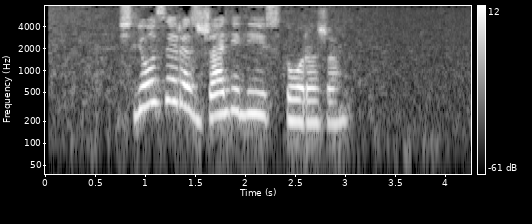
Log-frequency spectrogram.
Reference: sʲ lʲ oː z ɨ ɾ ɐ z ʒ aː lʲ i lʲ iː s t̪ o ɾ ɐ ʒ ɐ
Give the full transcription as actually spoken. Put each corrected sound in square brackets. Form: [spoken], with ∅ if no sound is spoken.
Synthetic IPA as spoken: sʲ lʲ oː z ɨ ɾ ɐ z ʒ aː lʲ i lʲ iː s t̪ o ɾ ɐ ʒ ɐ

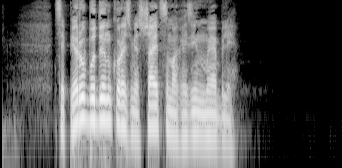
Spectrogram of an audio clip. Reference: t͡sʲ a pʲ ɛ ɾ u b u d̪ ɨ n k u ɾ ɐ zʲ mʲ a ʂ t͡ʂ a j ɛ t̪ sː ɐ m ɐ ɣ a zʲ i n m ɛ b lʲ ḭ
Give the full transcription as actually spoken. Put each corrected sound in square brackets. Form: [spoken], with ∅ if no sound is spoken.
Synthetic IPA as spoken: t͡sʲ a pʲ ɛ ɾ u b u d̪ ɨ n k u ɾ ɐ zʲ mʲ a ʂ t͡ʂ a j ɛ t̪ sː ɐ m ɐ ɣ a zʲ i n m ɛ b lʲ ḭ

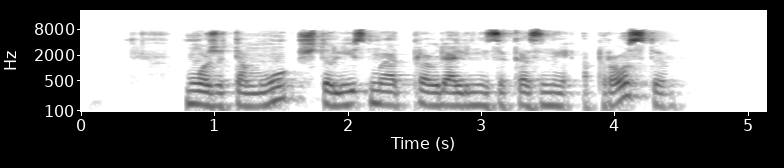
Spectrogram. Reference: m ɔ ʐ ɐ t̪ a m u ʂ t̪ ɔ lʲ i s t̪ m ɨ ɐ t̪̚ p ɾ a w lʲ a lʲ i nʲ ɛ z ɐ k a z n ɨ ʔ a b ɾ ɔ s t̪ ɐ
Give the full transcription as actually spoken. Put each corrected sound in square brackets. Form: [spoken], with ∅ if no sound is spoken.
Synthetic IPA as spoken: m ɔ ʐ ɐ t̪ a m u ʂ t̪ ɔ lʲ i s t̪ m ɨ ɐ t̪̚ p ɾ a w lʲ a lʲ i nʲ ɛ z ɐ k a z n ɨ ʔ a [p] ɾ ɔ s t̪ ɐ

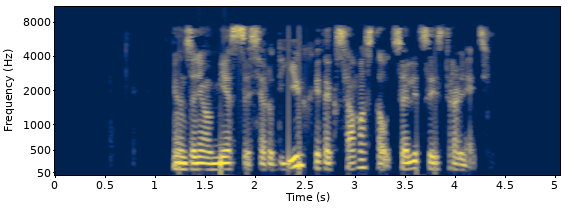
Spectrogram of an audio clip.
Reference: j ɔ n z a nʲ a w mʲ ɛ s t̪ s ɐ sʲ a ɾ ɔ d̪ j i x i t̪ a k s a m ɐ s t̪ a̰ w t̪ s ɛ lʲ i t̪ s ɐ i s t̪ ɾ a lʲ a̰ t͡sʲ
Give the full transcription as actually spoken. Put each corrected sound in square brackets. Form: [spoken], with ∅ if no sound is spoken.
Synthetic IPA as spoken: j ɔ n z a nʲ a w mʲ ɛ s t̪ s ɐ sʲ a ɾ ɔ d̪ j i x i t̪ a k s a m ɐ s t̪ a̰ w t̪ s ɛ lʲ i t̪ s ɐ i s t̪ ɾ a lʲ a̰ t͡sʲ

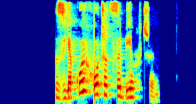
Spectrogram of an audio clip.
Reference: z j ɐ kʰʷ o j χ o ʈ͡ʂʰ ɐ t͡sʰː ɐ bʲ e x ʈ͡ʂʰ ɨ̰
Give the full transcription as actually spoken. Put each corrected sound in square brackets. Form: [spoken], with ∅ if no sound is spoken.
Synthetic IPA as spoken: z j [a] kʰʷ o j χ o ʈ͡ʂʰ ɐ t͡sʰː ɐ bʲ e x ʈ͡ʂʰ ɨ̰

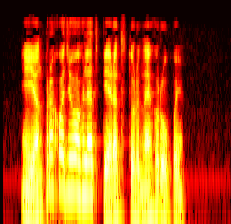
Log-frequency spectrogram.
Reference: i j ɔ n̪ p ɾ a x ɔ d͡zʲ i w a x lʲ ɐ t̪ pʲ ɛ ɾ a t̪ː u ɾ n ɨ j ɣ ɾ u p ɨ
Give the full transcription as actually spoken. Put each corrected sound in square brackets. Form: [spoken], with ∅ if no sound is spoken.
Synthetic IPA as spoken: i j ɔ n̪ p ɾ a x ɔ d͡zʲ i w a [ɣ] lʲ [a] t̪ pʲ ɛ ɾ [ɐ] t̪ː u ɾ n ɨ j ɣ ɾ u p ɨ

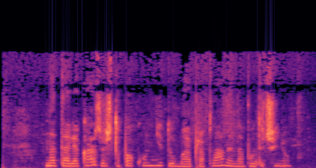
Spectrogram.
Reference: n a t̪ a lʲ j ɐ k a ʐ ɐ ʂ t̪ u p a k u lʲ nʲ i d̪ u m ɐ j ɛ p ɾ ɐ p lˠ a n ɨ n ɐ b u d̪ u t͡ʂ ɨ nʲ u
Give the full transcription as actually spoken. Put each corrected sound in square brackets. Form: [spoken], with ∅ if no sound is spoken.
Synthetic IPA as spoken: n a t̪ a lʲ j ɐ k a ʐ ɐ ʂ t̪ [ɔ] p a k u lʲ nʲ [ɛ] d̪ u m ɐ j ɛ p ɾ ɐ p lˠ a n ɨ n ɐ b u d̪ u t͡ʂ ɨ nʲ u

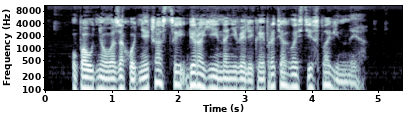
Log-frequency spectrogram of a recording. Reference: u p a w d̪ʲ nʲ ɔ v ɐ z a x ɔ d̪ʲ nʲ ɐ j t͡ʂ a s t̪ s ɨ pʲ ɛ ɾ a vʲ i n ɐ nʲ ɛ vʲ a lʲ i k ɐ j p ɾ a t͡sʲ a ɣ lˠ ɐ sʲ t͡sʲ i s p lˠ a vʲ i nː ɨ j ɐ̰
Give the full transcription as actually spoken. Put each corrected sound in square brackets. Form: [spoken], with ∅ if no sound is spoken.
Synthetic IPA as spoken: u p a w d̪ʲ nʲ ɔ v ɐ z a x ɔ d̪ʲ nʲ ɐ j t͡ʂ a s t̪ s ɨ [bʲ] ɛ ɾ a [ɣʲ] i n ɐ nʲ ɛ vʲ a lʲ i k ɐ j p ɾ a t͡sʲ a ɣ lˠ ɐ sʲ t͡sʲ i s p lˠ a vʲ i nː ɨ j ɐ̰

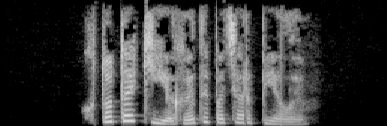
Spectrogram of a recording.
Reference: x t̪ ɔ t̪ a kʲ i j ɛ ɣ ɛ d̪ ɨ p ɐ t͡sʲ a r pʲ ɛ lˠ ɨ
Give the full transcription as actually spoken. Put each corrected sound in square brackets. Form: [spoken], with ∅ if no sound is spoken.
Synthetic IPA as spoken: x t̪ ɔ t̪ a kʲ i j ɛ ɣ ɛ [t̪] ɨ p ɐ t͡sʲ a r pʲ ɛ lˠ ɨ

